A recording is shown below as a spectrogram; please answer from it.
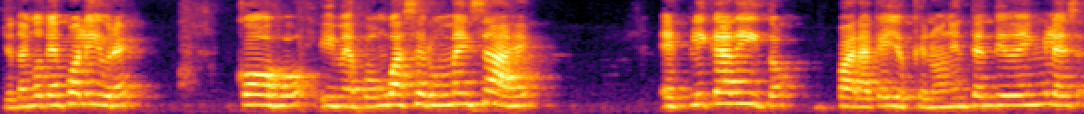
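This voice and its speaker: A woman's voice: on the high side, pushed and bright, roomy sound. A middle-aged Cuban woman with a Cuban accent, telling a story on a video call and acting out the people in it. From Cuba. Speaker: host. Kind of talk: casual chat on a video call. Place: bedroom, indoors.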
